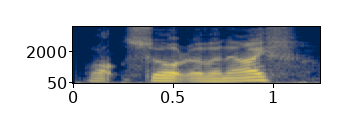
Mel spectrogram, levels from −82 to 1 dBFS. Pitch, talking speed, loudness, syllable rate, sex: 145 Hz, 245 wpm, -16 LUFS, 5.8 syllables/s, male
